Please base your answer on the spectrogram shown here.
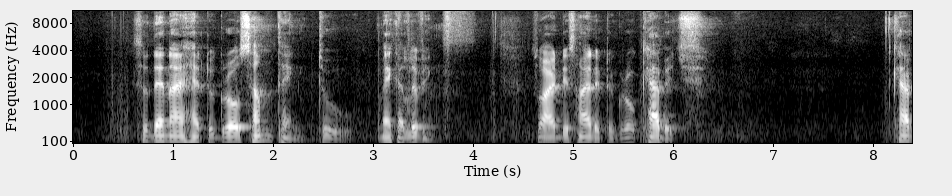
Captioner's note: laughs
